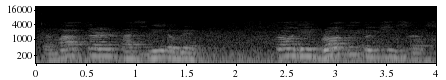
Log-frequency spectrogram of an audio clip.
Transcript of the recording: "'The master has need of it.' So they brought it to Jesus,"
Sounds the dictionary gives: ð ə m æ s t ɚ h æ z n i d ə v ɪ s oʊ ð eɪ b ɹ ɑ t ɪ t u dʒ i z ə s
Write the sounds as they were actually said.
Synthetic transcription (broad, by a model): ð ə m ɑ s t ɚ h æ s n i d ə w ɪ s oʊ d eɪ b ɹ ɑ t ɪ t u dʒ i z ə s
